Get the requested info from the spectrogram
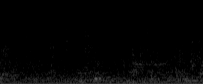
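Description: Near silence in a large hall, with a few faint scattered clicks and knocks.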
